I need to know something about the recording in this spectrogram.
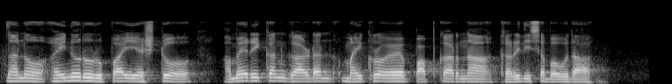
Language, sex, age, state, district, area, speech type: Kannada, male, 30-45, Karnataka, Chikkaballapur, rural, read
